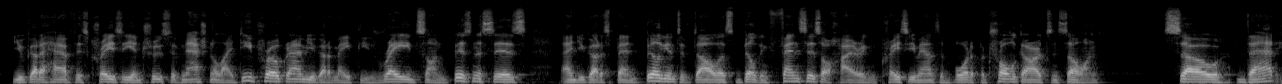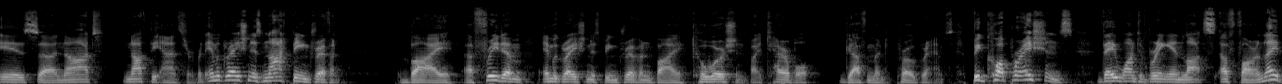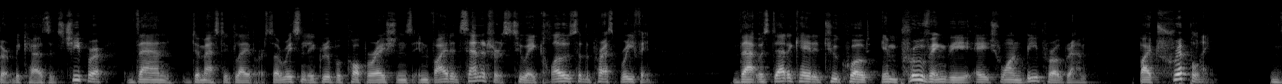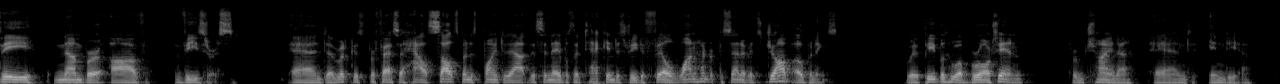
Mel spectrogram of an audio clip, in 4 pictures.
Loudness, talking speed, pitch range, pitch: -30 LUFS, 170 wpm, 95-120 Hz, 110 Hz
